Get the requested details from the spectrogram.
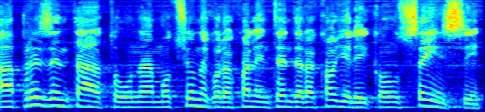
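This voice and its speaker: A man talks in a normal speaking voice, his fairly high pitch holding fairly even intonation at a moderate pace. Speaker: TV news journalist. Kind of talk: local TV news bulletin read.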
